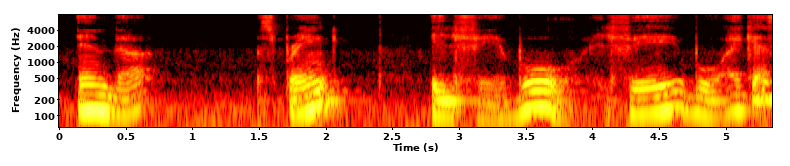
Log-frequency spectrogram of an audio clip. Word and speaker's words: beau: Il fait beau. Here is O, B, and the last three letters, I say it like letter O.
